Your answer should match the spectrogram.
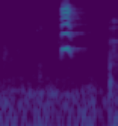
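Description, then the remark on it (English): A squeaky elephant dog toy gives one loud, high-pitched squeak, with a second squeak starting right at the end over a low background rumble. “I love these dog toys.”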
